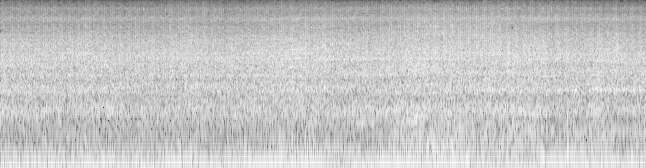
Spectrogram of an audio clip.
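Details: Allis Chalmers WD narrow-front row-crop tractor revived after being seized and left in the bush: heavy low thrum idling with somewhat uneven beat; runs but still needs tuning, tune-up planned.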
